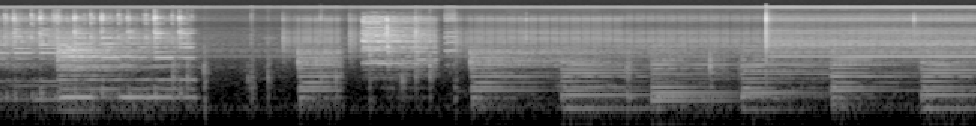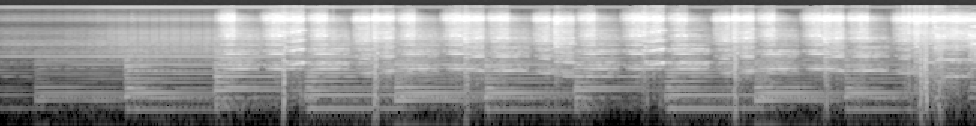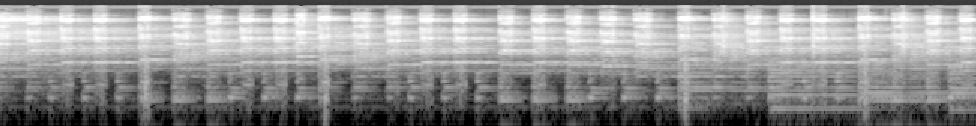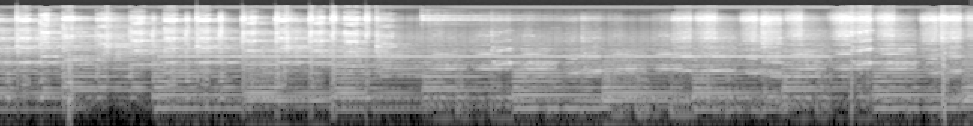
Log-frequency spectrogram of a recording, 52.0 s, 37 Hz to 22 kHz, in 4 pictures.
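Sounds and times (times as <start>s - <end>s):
plucked-string music through speakers: 0.0s - 2.7s.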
